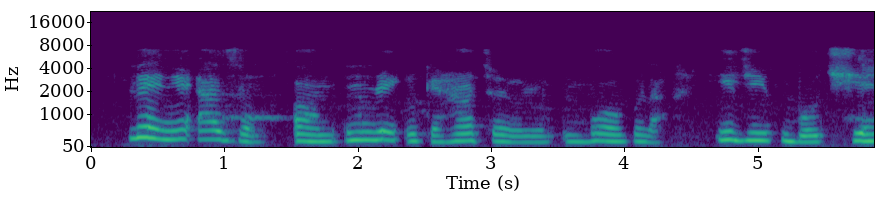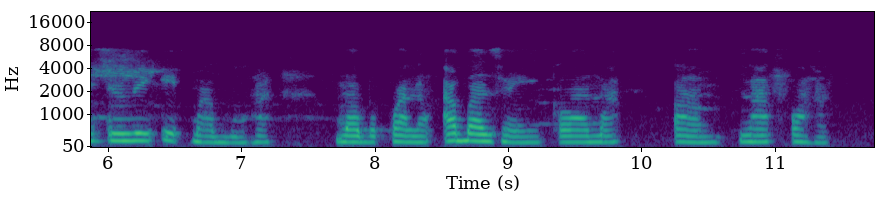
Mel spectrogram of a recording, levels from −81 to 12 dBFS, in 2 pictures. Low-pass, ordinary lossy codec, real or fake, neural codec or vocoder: 7.2 kHz; Opus, 32 kbps; fake; codec, 16 kHz in and 24 kHz out, 2.2 kbps, FireRedTTS-2 codec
